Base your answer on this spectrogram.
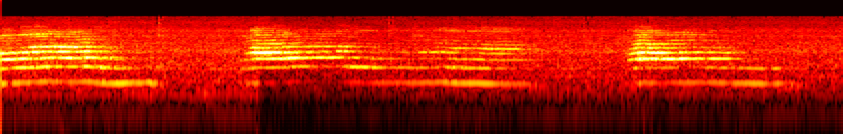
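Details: A Siamese cat gives long, drawn-out, nasal meows while opening a door, each holding steady before trailing off.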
